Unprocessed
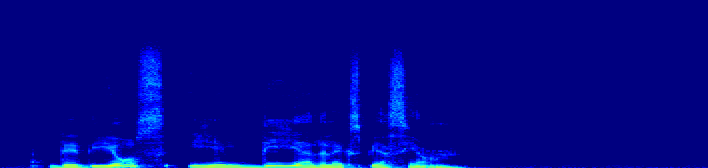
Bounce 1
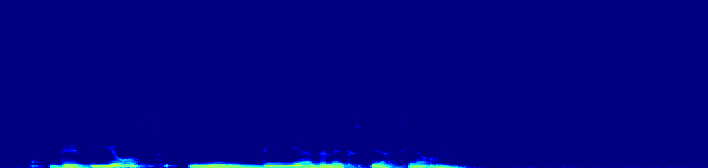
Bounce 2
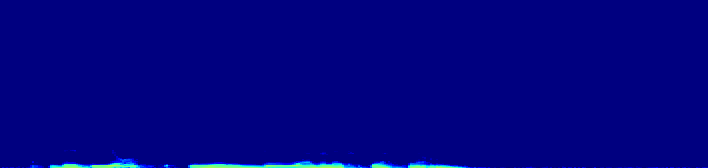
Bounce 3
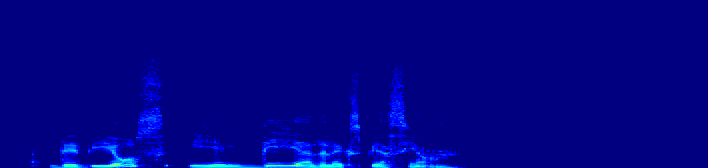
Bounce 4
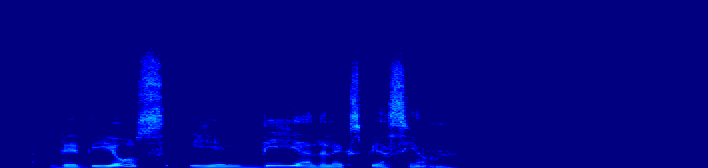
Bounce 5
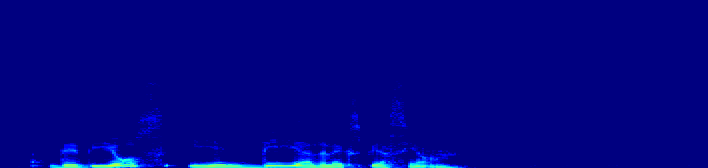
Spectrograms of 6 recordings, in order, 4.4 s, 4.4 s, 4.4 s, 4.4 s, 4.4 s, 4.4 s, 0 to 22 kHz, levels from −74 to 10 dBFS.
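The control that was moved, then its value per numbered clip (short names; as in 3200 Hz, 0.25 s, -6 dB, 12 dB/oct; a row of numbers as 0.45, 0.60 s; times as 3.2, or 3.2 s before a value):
band-pass, frequency: 270, 100, 2100, 6500, 730 Hz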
